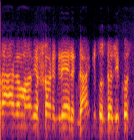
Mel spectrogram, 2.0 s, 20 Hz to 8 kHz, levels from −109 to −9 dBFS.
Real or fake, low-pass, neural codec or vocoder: fake; 7.2 kHz; vocoder, 44.1 kHz, 128 mel bands every 256 samples, BigVGAN v2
